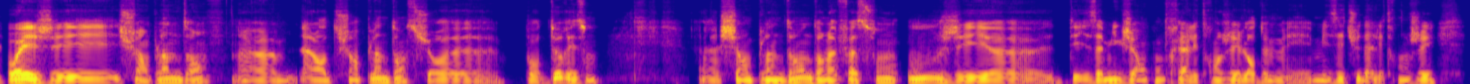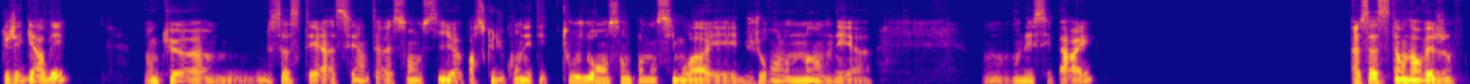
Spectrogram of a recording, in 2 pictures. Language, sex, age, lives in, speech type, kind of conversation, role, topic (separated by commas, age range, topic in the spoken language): French, male, 20-24, France, conversation, podcast, guest, Comment entretenir des amitiés à distance ?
